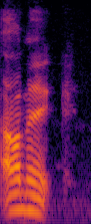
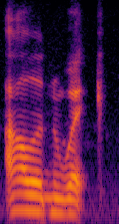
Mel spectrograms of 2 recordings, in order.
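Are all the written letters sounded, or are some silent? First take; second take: some silent; all sounded. First: Some of the written letters are left silent. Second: Every written letter is sounded out in full. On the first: This is how locals say the name. The speaker calls it right. "the town I live in's called uh" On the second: This is how visitors read the name. The speaker calls it wrong. "tourists tend to think it's called"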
